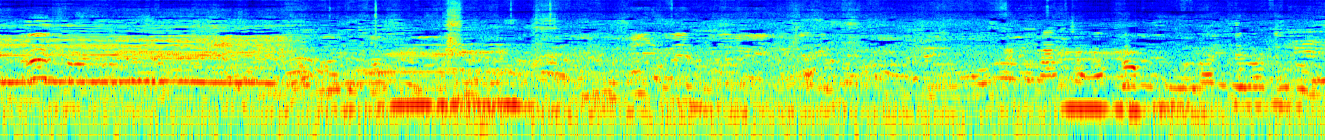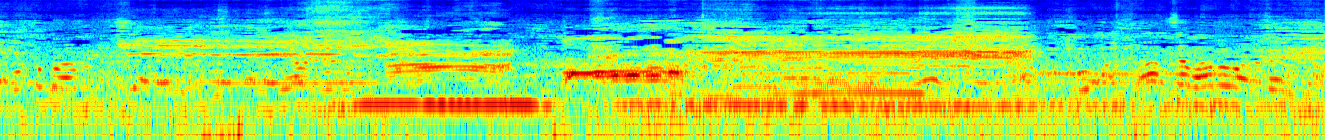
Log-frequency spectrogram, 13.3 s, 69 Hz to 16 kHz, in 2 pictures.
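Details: Several low, drawn-out moos from cows and calves for sale at the Ambari cattle market, Dinajpur, Bangladesh, on Monday, 22 April 2024. The cattle call repeatedly over constant crowd talk and traders' voices.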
